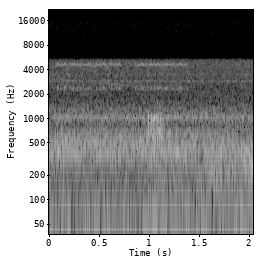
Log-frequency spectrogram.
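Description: Low, steady traffic rumble at a city intersection, from idling engines and a box truck turning across, with a short high beep about a second in.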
